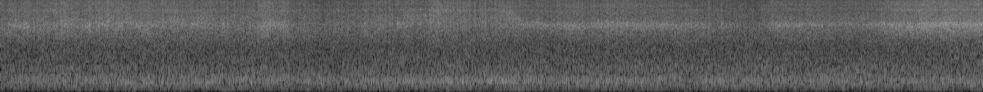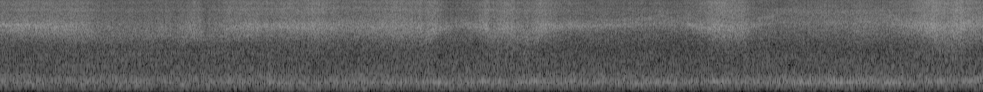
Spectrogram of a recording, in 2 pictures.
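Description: Gloved hands rub softly against bare skin.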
